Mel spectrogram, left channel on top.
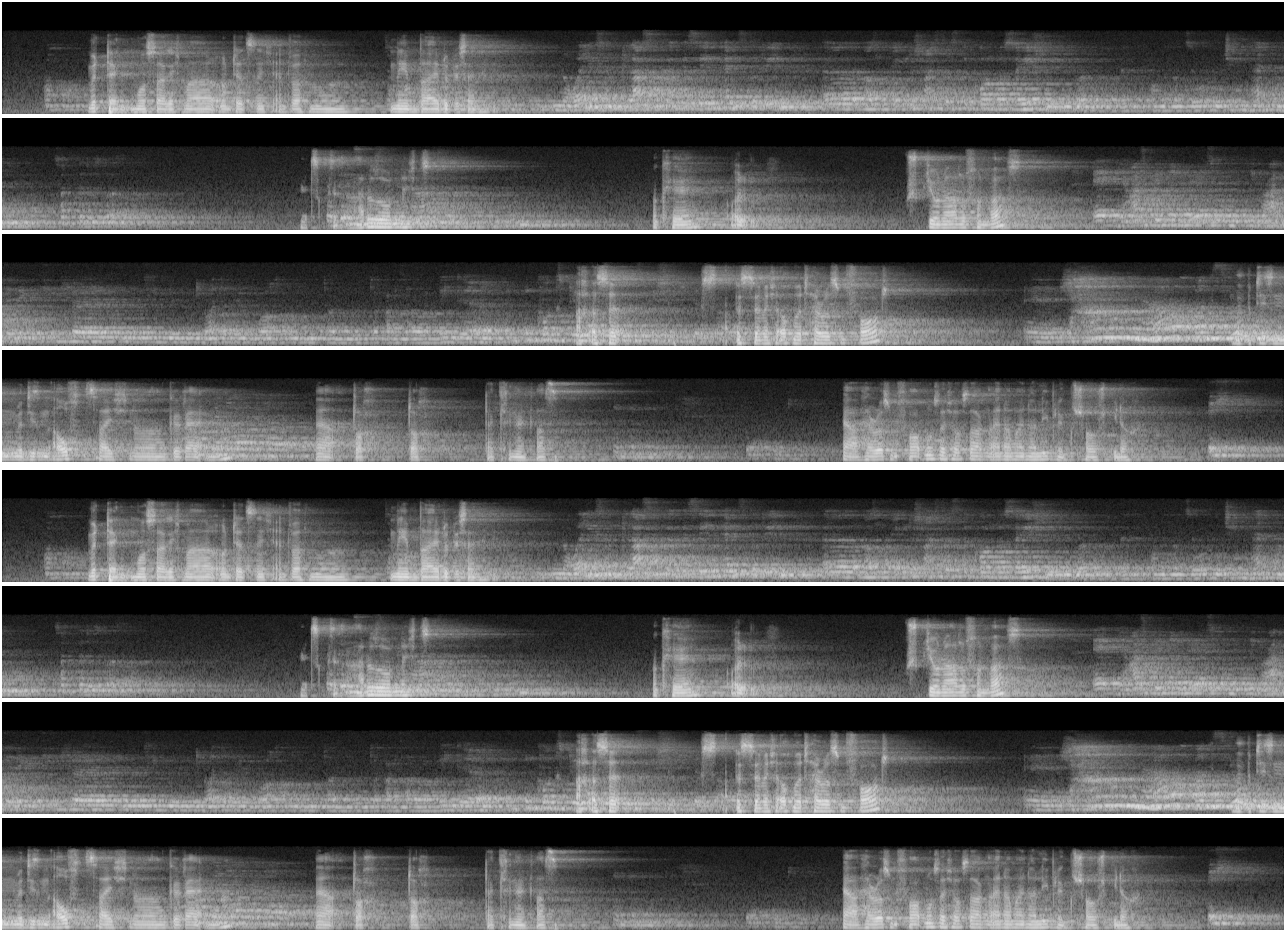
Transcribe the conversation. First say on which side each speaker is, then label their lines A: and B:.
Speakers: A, on the right; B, on the right.
A: aha.
B: mitdenken muss, sage ich mal, und jetzt
A: Da,
B: nicht einfach nur
A: habe
B: nebenbei
A: ich n-
B: durch sein Handy.
A: neulich so einen Klassiker gesehen, kennst du den? Äh, also auf Englisch heißt das The Conversation, ich weiß nicht, vielleicht die Konversation mit Gene Hackman. Sagt dir das was?
B: Jetzt
A: Da
B: gerade
A: ging es um Spionage.
B: so nichts.
A: Mhm.
B: Okay.
A: Ne?
B: Und Spionage von was?
A: Äh, ja, es geht dann eher so um Privatdetektive, die, die irgendwie Leute beobachten und dann wird da ganz eine wilde <laughs> Konspirationsgeschichte
B: Ach, ist der,
A: draus,
B: ist, ist
A: genau.
B: der nicht auch mit Harrison Ford?
A: Äh, ja, genau, ganz jung.
B: Mit diesen, mit diesen Aufzeichnergeräten,
A: Ja, genau,
B: ne?
A: genau.
B: Ja, doch, doch, da klingelt was.
A: <laughs> Sehr gut.
B: Ja, Harrison Ford muss ich auch sagen, einer meiner Lieblingsschauspieler.
A: Echt?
